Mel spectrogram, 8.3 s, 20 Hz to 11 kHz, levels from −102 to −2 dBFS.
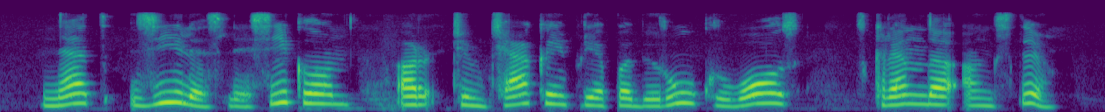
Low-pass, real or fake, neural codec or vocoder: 7.2 kHz; real; none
